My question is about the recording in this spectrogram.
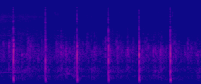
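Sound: audience applause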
